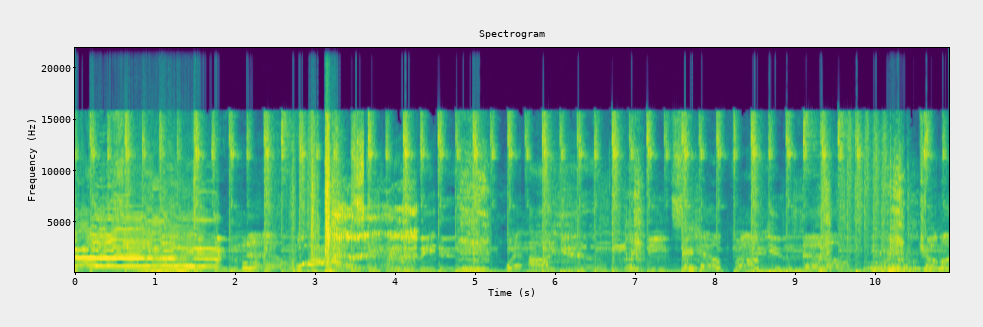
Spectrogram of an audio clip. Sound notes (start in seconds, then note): 4.7 werewolf snarls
